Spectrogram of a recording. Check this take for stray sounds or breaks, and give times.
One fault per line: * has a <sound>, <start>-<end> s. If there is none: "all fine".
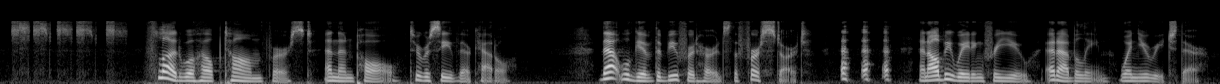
* has a laugh, 0.1-1.3 s
* has a laugh, 8.4-8.9 s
